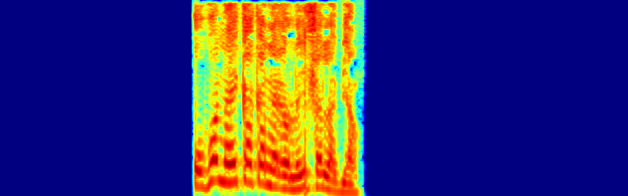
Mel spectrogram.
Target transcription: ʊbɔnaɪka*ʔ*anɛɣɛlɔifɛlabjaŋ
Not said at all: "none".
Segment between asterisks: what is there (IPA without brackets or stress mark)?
k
